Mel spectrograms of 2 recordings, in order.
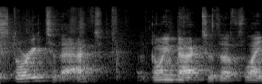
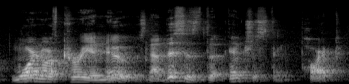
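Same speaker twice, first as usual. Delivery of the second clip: ordinary talk, nothing marked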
